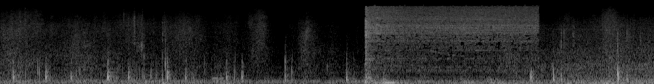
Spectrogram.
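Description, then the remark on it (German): A bus comes to a stop and passengers step off: a run of scattered footsteps, a loud, steady pneumatic hiss lasting about two seconds, then more steps resuming. “Ah, der Bus hält. Wir müssen aussteigen.”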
